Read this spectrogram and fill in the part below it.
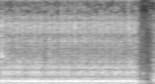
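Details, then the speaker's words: Old model train loco motor after repair restoring power to brush with replacement spring, testing pickup to both wheel sets; steady even hum then spins down, sounds much nicer, normal running. "And hopefully it gets power to both sets of wheels this time. Right. That sounds much nicer already."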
